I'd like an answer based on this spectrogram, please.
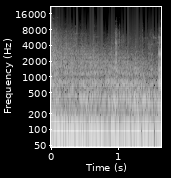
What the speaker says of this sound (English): Jamie has the chance to fire this supersized flechette gun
